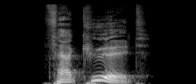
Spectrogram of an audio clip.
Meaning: 1. past participle of verkühlen 2. inflection of verkühlen: second-person plural present 3. inflection of verkühlen: third-person singular present 4. inflection of verkühlen: plural imperative
- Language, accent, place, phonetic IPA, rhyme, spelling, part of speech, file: German, Germany, Berlin, [fɛɐ̯ˈkyːlt], -yːlt, verkühlt, verb, De-verkühlt.ogg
